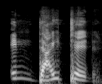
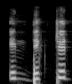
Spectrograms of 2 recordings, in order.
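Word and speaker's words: indicted: इन इंडाइटेड. इंडिक्टेड नहीं होता, इट्स इंडाइटेड.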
